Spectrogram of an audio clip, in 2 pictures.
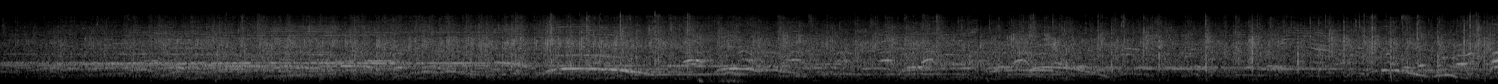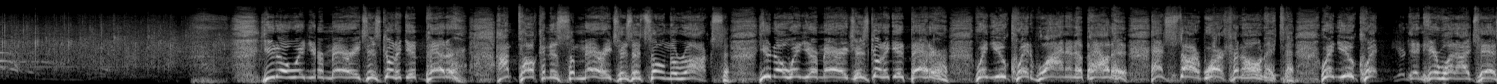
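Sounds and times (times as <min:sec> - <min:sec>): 
audience clapping: 0:00.0 - 0:19.9
speech: 0:17.6 - 0:29.9.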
